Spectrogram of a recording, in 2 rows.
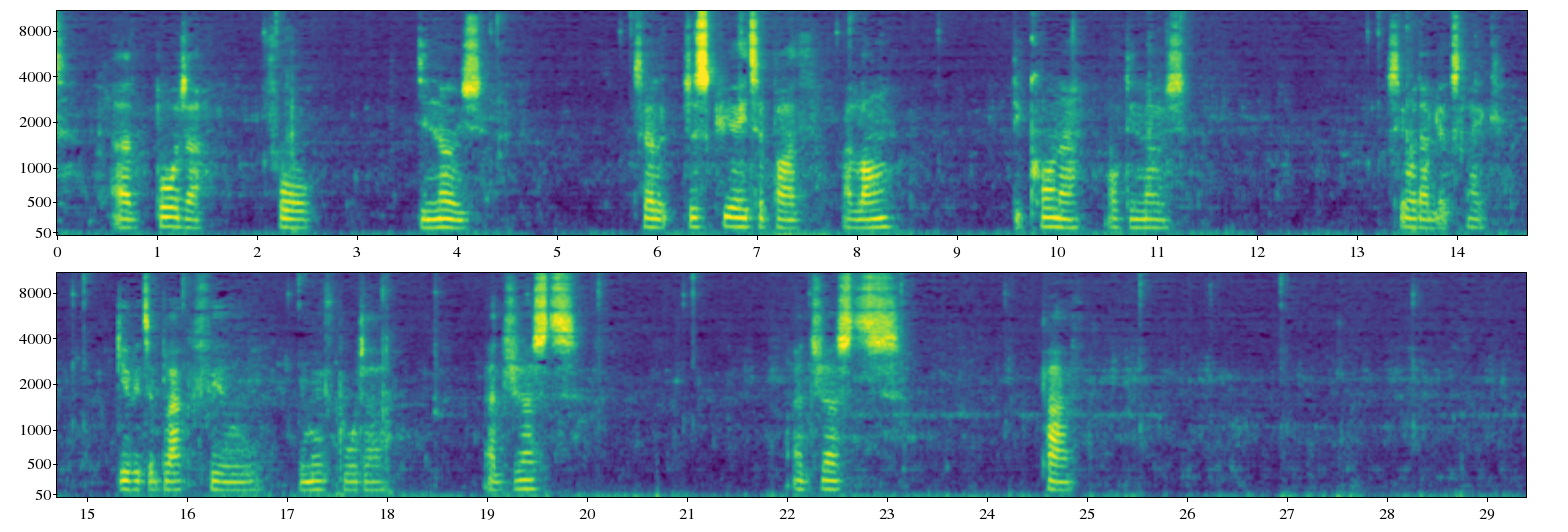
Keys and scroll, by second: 11.6 d, 17.5 d.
